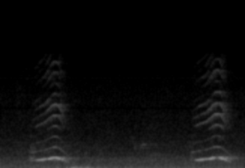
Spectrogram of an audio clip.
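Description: An Asian koel gives two loud, rising whistled notes about two seconds apart, each swelling upward before breaking off.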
